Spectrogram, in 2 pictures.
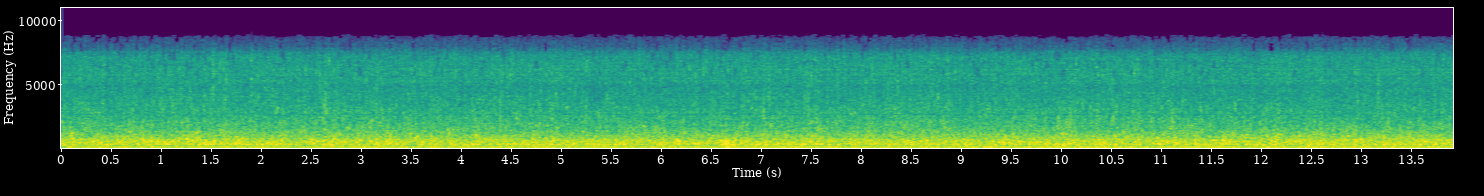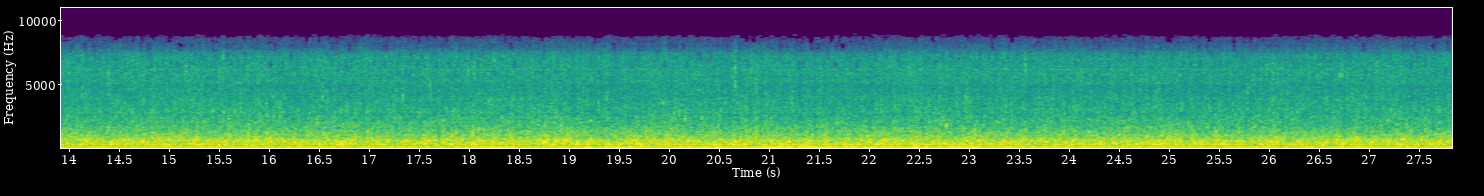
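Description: Water bubbles and churns steadily in a hot tub.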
